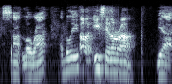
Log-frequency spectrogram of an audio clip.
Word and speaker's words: Yves Saint Laurent: Oh, Yves Saint Laurent. Yeah, it's I suck at pronouncing things, but it was a 3-piece suit, navy blue, had the gold buttons.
